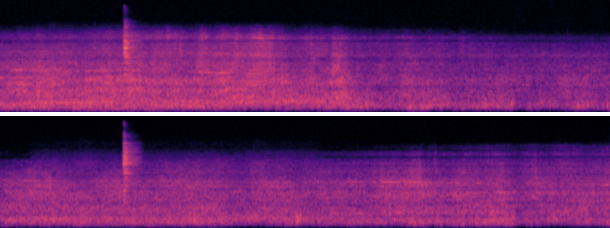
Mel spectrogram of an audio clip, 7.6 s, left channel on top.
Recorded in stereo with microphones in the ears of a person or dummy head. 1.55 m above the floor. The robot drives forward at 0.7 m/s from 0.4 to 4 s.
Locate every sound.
1.5 s dishes clattering: 75° right (ahead or behind), 3 m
